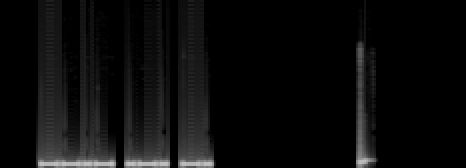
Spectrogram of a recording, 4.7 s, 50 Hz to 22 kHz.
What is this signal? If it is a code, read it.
Morse code, heard as a keyed tone, about 22 wpm, 700 Hz. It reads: QRN
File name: Top 90 QSO Elements - 3x Character Spacing - 22wpm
